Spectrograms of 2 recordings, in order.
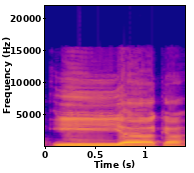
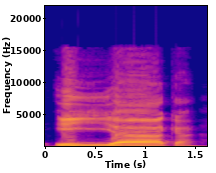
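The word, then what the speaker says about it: إياك: kita ulang iyaka iyaka ada dua kesalahan yang sering terjadi dalam pelafalan iyaka yang pertama memanjangkan I memanjangkan memanjangkan I apabila dipanjangkan huruf i-nya banak contoh iyaka salah karena dia memanjangkan yang kedua adalah menahan iaka itu salah juga usnya dia cukup menekan linnya iyaka iyaka kemudian kita sempurnakan kasrah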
